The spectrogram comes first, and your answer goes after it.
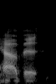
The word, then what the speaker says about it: Cabot: And I apologize to Lori if she listens to this, but is it Cabot or Cabot, or how does she pronounce that last It's name? Cabot.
